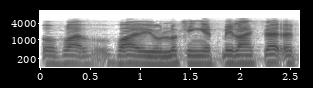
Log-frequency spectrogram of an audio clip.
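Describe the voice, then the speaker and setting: An actor playing an earnest, indignant stage-actor suitor in an old-time radio drama, formal and theatrical with hesitant turns. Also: male voice, medium pitch, completely flat delivery, normal speed, smooth, natural voice. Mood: alarmed, indignant. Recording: dull vintage radio recording.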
